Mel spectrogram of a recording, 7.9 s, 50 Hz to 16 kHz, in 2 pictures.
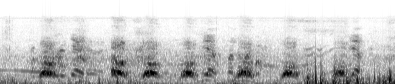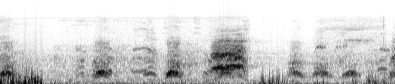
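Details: German Shepherd barking during a protection-service training session on grip placement, December 2018: a steady series of rough, punchy barks, interrupted midway by a person speaking loudly, then resuming.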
